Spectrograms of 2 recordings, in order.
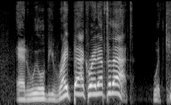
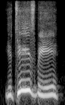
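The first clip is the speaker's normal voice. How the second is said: ordinary talk, nothing marked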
